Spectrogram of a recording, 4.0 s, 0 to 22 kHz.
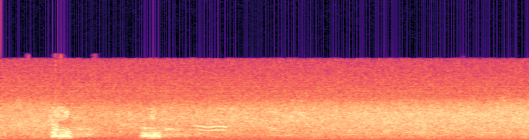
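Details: Rottweiler at the 1994 ADRK breed survey (Körung) giving two short barks about half a second apart, followed by faint murmuring and an otherwise quiet room-like background.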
